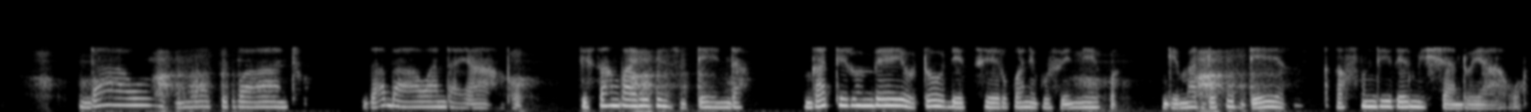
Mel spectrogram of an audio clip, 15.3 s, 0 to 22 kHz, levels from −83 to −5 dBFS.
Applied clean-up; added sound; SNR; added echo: neural mask model RNNoise.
